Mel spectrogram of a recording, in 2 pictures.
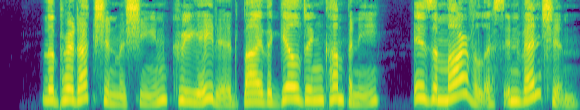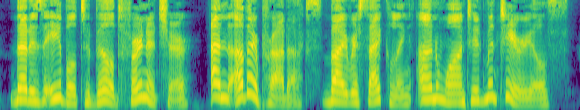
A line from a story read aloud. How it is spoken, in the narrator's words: the robotic woman said in a chipper voice that reminded me of a commercial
